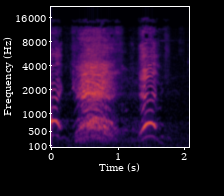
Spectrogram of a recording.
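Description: Two loud shouted yells from the battle host and crowd: a long drawn-out one, then a short sharp one about a second and a half in, a hype call answered by the crowd.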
